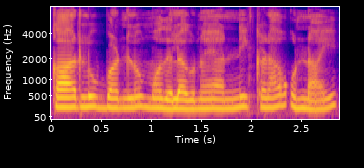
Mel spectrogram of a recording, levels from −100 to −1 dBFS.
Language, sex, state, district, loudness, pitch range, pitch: Telugu, female, Telangana, Komaram Bheem, -16 LUFS, 200-230 Hz, 220 Hz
